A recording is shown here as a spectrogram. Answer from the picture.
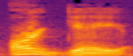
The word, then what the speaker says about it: orge: And the word for wrath is the Greek word orge, O-R-G-E, long E.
